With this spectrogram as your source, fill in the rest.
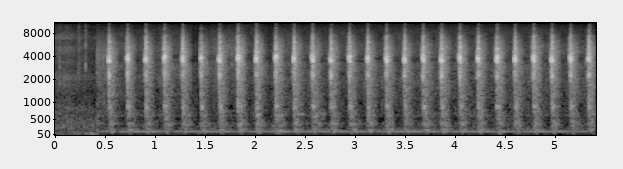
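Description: A stopwatch ticks loudly and steadily.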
